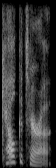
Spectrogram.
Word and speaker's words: Calcaterra: Carrie, it's pronounced Calcaterra. Calcaterra. It's phonetic. It's pretty easy. It's just long, so it looks scary, but it's definitely an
